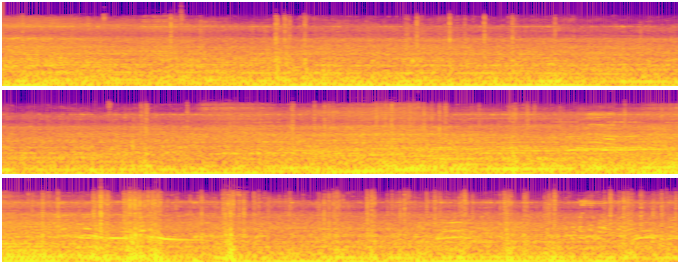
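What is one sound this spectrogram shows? Traffic passes by on a busy street.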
